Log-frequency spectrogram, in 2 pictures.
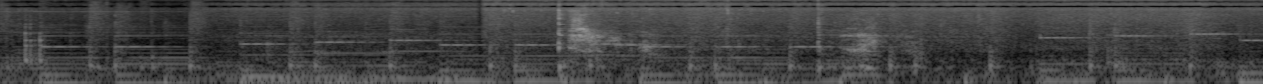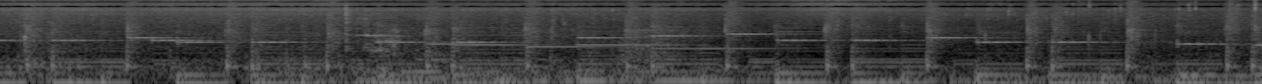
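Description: Cubes of chin chin dough sizzling as they fry in hot oil, under a light melodic background music track. Two brief louder sounds come about four and six and a half seconds in.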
